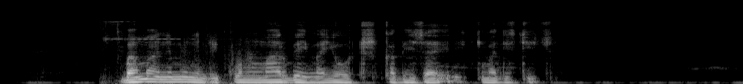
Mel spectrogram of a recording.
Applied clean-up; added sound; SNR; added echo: neural separator model SepFormer DNS4.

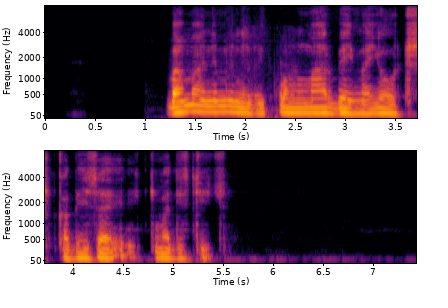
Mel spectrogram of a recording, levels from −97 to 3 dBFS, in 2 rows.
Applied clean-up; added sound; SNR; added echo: neural mask model DeepFilterNet 3.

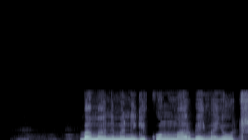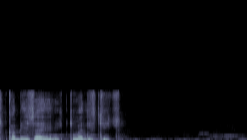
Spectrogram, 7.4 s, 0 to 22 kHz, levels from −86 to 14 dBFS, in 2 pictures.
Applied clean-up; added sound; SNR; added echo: none; none; none; none.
